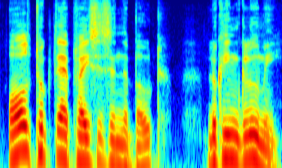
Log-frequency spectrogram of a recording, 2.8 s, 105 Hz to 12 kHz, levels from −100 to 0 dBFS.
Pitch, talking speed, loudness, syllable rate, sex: 120 Hz, 190 wpm, -17 LUFS, 5.6 syllables/s, male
